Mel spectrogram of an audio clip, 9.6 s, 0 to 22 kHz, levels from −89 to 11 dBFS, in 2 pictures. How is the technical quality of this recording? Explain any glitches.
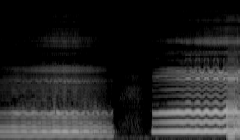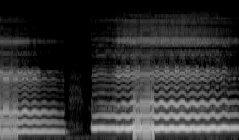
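The recording has two glitches. From 4.53 to 5.16 s and from 7.46 to 7.89 s, robotic sound from repeated short buffers turns the music into a fixed, metallic 100 Hz buzz. A 10 ms slice is likely being looped, with much of the audio skipped. Unlike a stutter, it buzzes rather than audibly repeating.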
